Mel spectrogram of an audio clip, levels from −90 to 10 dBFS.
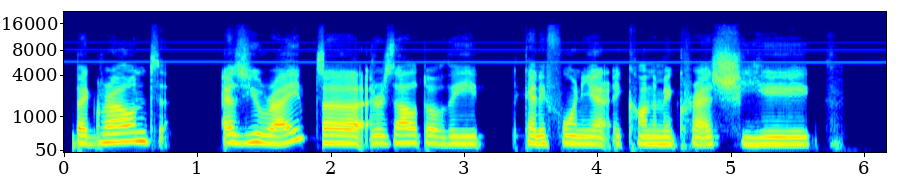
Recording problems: high-pitched whine; faint; throughout; 6 kHz, 30 dB below the speech

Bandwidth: 15.5 kHz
